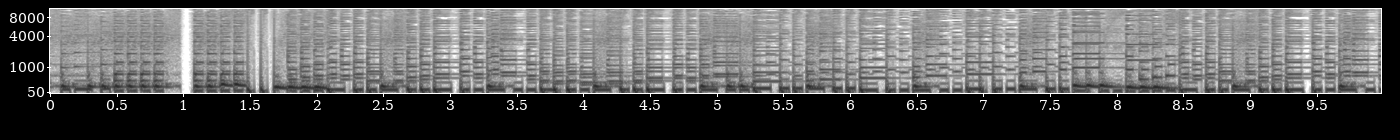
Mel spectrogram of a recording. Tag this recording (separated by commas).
Rhythm and blues, Background music, Music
